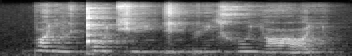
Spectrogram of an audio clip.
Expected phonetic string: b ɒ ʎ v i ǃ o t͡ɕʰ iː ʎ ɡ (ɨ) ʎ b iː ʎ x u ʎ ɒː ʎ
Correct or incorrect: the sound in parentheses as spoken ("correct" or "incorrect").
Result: incorrect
